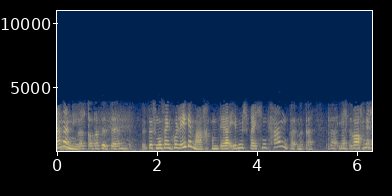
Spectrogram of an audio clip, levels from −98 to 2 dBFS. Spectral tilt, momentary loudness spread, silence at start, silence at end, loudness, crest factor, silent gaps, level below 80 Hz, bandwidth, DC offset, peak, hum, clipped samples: -11 dB/octave; 15 LU; 0 s; 0 s; -22 LUFS; 16 dB; none; -48 dBFS; 4 kHz; under 0.1%; -6 dBFS; none; under 0.1%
